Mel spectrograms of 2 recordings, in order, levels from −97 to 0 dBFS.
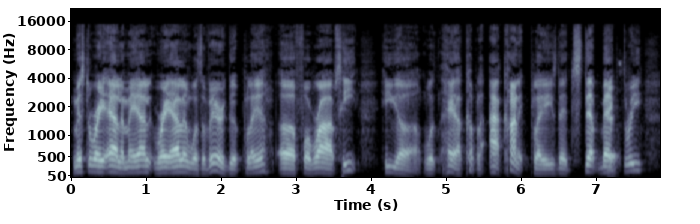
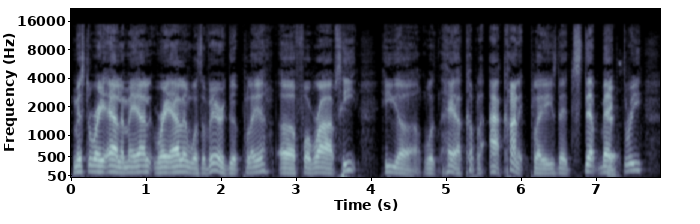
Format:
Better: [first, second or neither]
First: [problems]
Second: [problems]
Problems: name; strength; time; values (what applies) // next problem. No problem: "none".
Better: second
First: thin; somewhat; fading below 400 Hz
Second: none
